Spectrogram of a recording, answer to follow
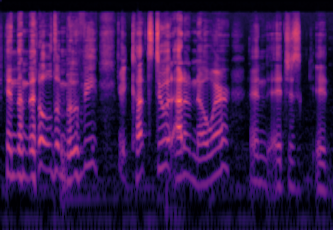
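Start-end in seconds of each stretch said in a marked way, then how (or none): none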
